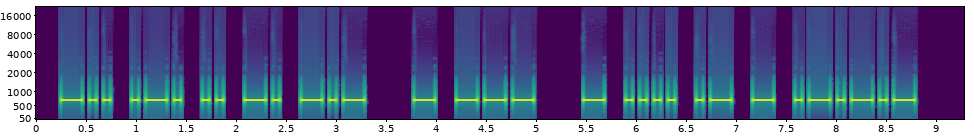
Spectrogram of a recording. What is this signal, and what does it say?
Morse code, heard as a keyed tone, about 17 wpm, 700 Hz. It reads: DRINK TO THAT.
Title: Sentences from Top 1500 Words 17wpm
